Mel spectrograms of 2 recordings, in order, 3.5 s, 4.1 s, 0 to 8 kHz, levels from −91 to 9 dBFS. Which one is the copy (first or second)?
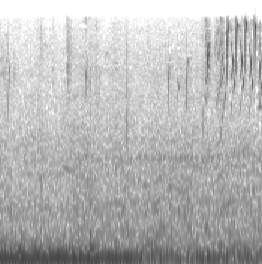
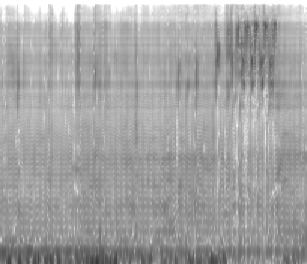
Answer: second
